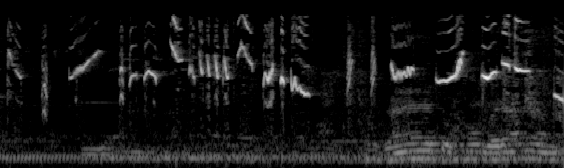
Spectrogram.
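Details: Oriental white-eye singing to draw a response from other white-eyes: a fast, jumbled stream of thin, high chirps and short upslurred whistles, growing busier toward the end, with a constant low hum beneath.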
